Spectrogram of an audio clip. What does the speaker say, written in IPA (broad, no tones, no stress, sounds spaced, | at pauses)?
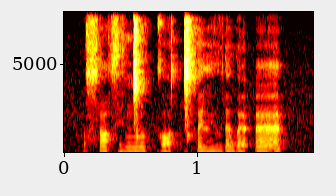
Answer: s ɔ̃ s e̤ ŋ͡ǀ u k ɔ ǀʰ ə lʲ ṳ ɾ ə w œ ʔ œ̃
